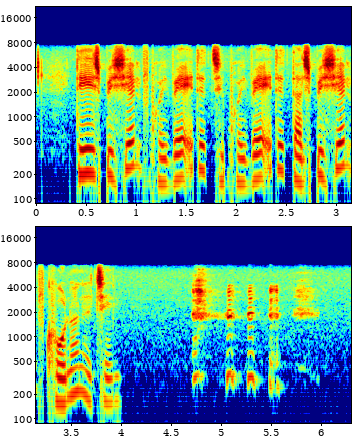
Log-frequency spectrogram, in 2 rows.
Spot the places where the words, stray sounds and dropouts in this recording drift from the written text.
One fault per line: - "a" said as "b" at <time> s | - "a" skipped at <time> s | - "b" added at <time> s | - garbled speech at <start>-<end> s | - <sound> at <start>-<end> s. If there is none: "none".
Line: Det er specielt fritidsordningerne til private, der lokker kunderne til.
- "fritidsordningerne" said as "private" at 1.1 s
- "lokker" said as "specielt" at 2.7 s
- laugh at 4.7-6.0 s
